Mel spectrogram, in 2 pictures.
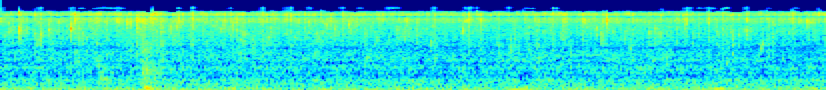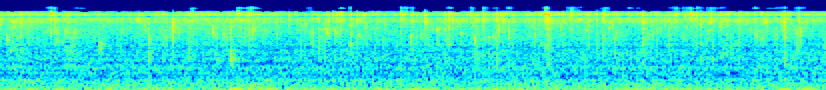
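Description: Sea bass fillets frying in hot oil in a pan: a steady sizzle with small scattered crackles and pops.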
